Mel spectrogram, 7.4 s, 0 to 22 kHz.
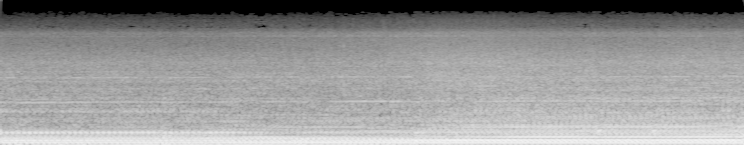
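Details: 1979 Lil Red Express truck just started after six months of winter storage, warming up at the storage unit: steady, even V8 idle with smooth low rumble, no knocks or misses; healthy warm-up idle.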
